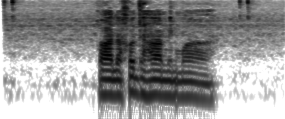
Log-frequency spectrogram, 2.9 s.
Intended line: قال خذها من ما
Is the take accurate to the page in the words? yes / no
yes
